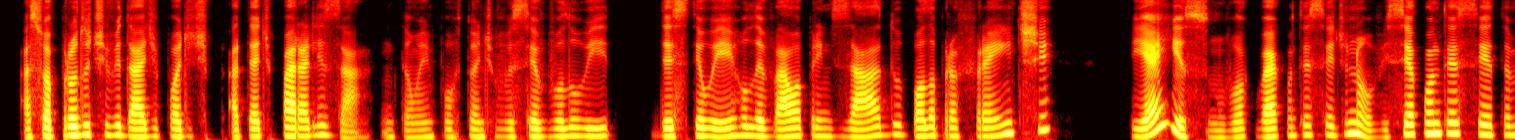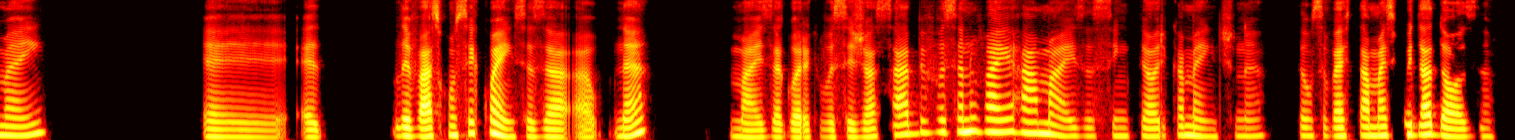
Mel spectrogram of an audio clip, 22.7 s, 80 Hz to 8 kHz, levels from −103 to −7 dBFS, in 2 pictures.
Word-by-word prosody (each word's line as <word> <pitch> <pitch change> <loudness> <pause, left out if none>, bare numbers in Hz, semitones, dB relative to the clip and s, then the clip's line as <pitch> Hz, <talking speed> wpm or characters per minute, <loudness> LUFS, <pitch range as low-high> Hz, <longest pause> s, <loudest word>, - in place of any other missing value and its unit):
a 160 - -2
sua 170 0 +5
produtividade 185 -4 +3
pode 160 -1 -4
até 160 +2 0
te - - -18
paralisar, 175 -3 +1
então 150 -1 -12
é - - -8
importante 155 0 -8
você 160 +1 -5
evoluir 165 +1 -2 0.3
desse 165 0 -1
teu 170 -2 +1
erro, 170 +4 +1
levar 165 -3 +3
o - - +5
aprendizado, 170 +3 -2
bola 170 +2 +3
para 175 -1 -4
frente, 210 - -1 0.6
e - - +1
é - - +10
isso, 170 - +3
não 145 - -11
vo 155 +2 -4
vai 160 0 +5
acontecer 190 +3 -5
de 220 - -9
novo, 190 -11 +4
e 150 - -12
se 205 - -3
acontecer 220 -1 +4
também 190 +4 -2 1.2
é, 150 -2 -6
é 150 -1 -3 0.5
levar 170 -2 +5
as 170 - +1
consequências 190 -7 +1
a 155 -1 +2 0.2
a, - - -10
né, 175 +10 +2 0.6
mas 150 -2 -4
agora 145 -1 -2
que 155 - -24
você 150 0 -5
já 155 +2 -3
sabe 210 +6 -2
você 250 +1 -3
não 270 +1 +6
vai 255 -1 +3
errar 240 -3 +1
mais 180 -6 0
assim 170 0 -10
teoricamente, 170 -1 -4
né, 170 +1 -11 0.2
então 175 -1 -7
você 175 0 -11
vai 175 0 +1
estar 180 +1 -2
mais 185 0 0
cuidadosa. 170 -5 +1
170 Hz, 165 wpm, -25 LUFS, 160-190 Hz, 1.2 s, é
